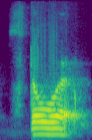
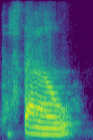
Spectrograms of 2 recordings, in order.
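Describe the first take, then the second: First: It is said with the full r ending. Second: It is said Southern style, dropping the r.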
